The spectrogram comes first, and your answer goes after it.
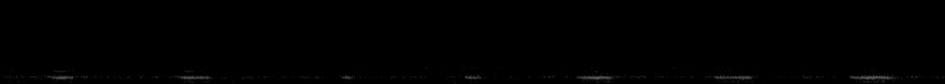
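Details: Sleeping cat snoring comfortably with soft squeaky whistles: short nasal peeps repeated roughly every one to one and a half seconds, quiet and steady in a still room.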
